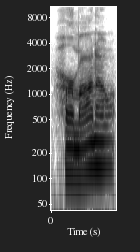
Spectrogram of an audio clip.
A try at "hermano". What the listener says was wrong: Hermano. The H is silent. Hermano.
